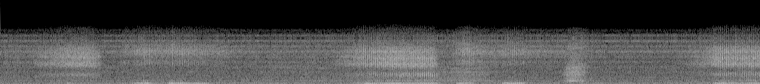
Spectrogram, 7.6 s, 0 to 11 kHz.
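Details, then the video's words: Dog named Diesel snoring, recorded 5 October 2011: rough, breathy snores in slow bursts roughly every one to two seconds, with low rumbling and hissy upper noise, louder swells near the middle and end. "Дизель Храпит"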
